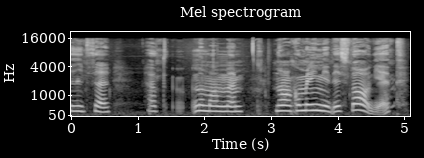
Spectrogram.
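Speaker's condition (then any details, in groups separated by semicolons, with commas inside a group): Cerebral palsy; wheelchair user, partial walker use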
